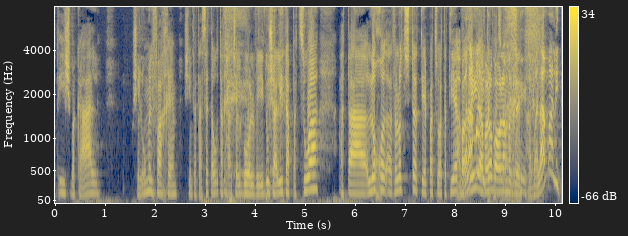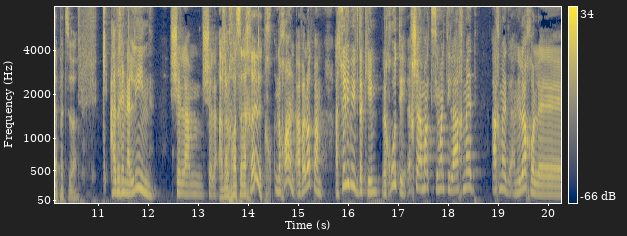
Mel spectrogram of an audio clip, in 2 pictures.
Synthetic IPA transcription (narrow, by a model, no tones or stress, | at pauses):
t̪iʃbakaʔal | ʃelʔumelfaχe̞mʃeimat̪at̪aːse̞t̪aut̪aχat̪ʃe̞lɡo̞lvejid̪uʃealit̪apat͡suaːt̪alo̞χoat̪alot̪at̪ije̞pat͡suaːt̪at̪ijebaiavvalːo̞beo̞lamazeavalːamalit̪apat͡sua̰kad̪ʁenalin | ʃelaʃelaa̰va̰lχo̞seʁaχʁajut̪naχo̞navalo̞d̪̚paːmasulimivd̪akimlakχuot̪iʔe̞χʃeamaʁt̪i̥simant̪ileaχme̞d̪ | aχme̞d̪anilo̞jaχo̞le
